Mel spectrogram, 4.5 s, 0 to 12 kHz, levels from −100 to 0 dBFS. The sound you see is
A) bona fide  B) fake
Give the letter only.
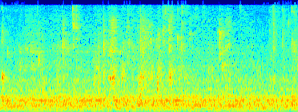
A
